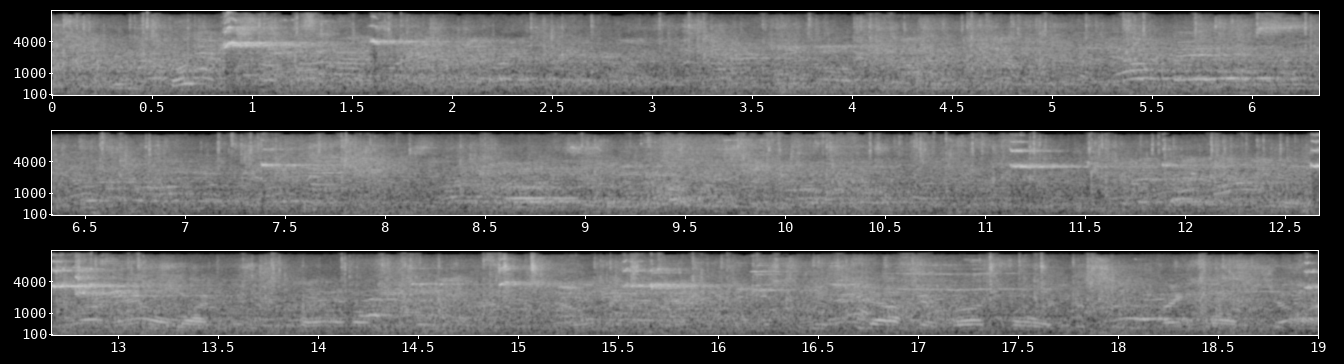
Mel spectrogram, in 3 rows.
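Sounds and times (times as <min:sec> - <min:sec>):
overlapping crowd voices: 0:00.0 - 0:19.0
basketball bouncing on court: 0:10.2 - 0:19.0.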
